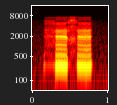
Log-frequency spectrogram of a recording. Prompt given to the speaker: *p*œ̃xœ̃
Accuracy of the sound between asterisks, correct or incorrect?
incorrect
